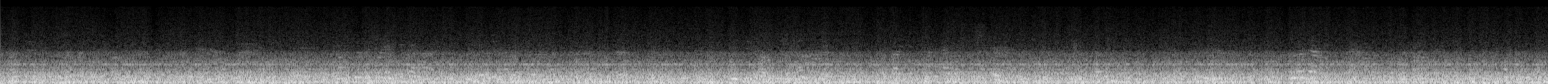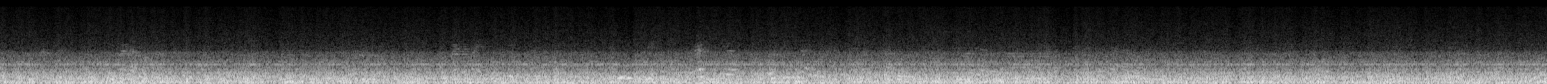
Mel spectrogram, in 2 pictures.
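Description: Running sound of a JR Shikoku 7000 series electric train with Hitachi GTO-VVVF control, heard from inside the car: a steady rumble of wheels and running gear under a faint steady hum, holding even with no rise or fall in pitch.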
